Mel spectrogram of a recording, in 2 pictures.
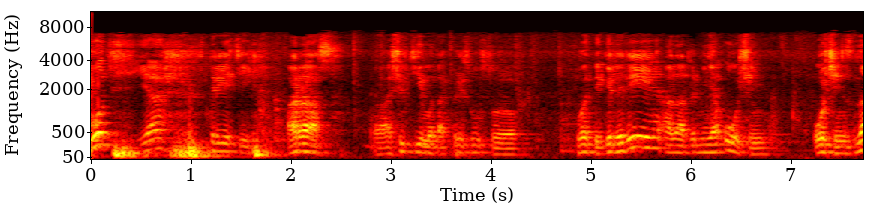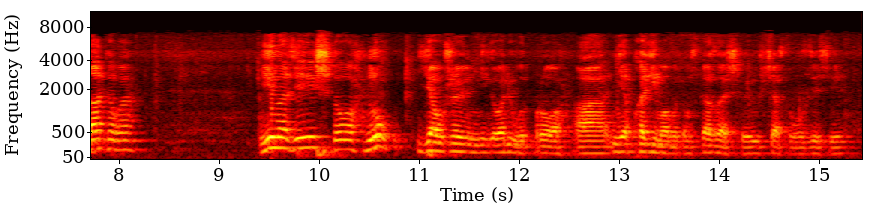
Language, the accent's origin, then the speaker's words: Russian; Moscow, Russia; Я сам, в общем-то, из этих краев, как говорят белорусы, тутейший. Родился я и до сих пор живу здесь, считайте, через речку, в Николо-Переверинской слободе. Ныне это Люблино Печатники. Вот. Один из самых сталкерских районов Москвы.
